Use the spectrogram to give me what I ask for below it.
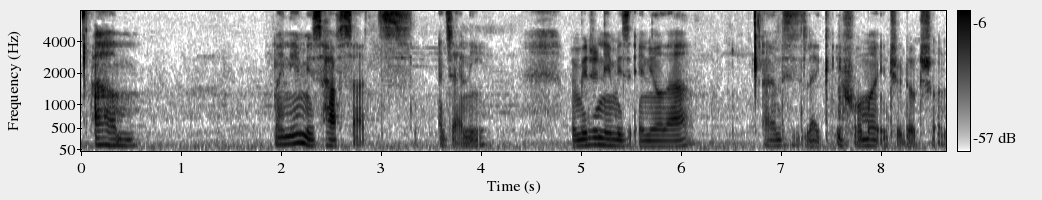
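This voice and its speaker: A woman with a Nigerian accent speaks at a moderate pace with vocal fry and a very deep, low pitch, leaving long, frequent pauses amid audible room echo. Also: ordinary pitch variation. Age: 20s. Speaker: vlogger. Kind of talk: personal vlog monologue. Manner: rambling, hesitant.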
